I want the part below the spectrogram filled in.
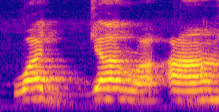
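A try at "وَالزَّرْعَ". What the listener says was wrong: Bukan jim.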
